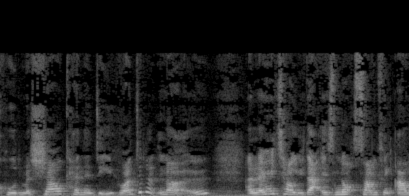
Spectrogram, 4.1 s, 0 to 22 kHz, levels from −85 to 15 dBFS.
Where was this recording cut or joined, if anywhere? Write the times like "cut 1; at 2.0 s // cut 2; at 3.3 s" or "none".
cut 1; at 2.4 s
